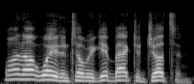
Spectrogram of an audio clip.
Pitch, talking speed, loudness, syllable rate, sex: 175 Hz, 280 wpm, -16 LUFS, 5.8 syllables/s, male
